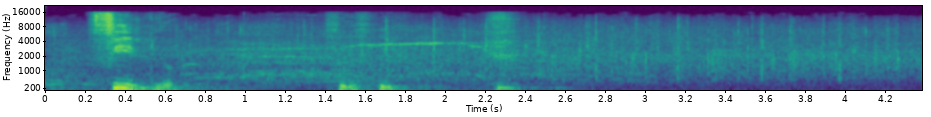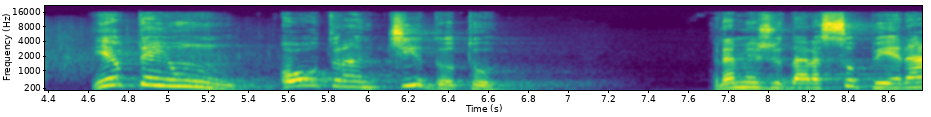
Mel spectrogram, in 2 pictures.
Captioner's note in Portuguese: audiência se alegra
